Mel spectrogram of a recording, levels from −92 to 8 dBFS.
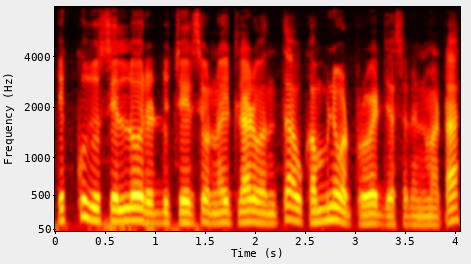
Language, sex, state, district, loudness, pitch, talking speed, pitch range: Telugu, male, Andhra Pradesh, Annamaya, -18 LUFS, 140 Hz, 160 wpm, 130-160 Hz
